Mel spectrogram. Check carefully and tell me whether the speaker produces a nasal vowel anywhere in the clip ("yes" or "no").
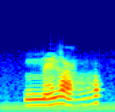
yes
